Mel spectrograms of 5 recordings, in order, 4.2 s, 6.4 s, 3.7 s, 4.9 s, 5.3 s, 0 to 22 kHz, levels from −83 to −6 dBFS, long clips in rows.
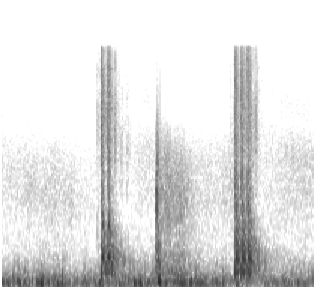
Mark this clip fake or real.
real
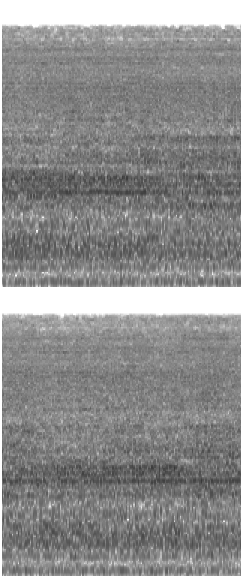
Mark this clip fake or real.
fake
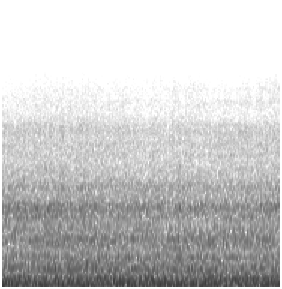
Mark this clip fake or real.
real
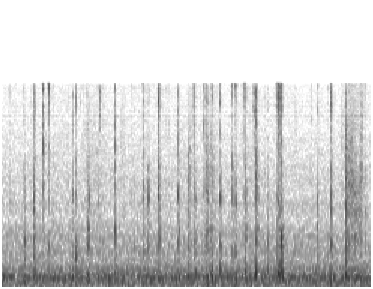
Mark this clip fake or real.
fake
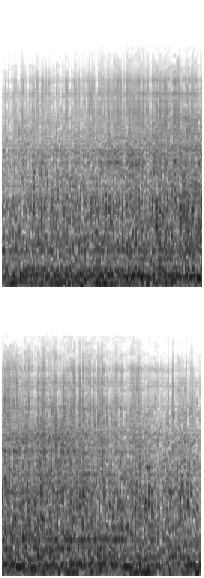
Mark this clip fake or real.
fake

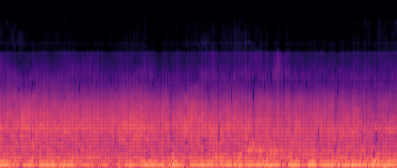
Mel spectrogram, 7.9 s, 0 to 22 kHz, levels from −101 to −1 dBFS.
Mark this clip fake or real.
fake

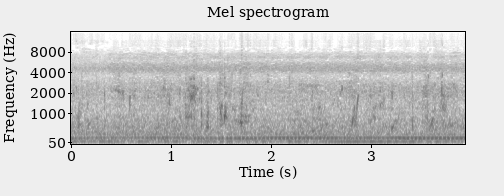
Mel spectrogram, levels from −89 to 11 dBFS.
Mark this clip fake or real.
real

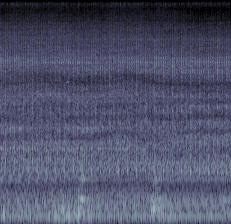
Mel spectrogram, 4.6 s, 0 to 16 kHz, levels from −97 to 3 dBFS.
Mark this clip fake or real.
real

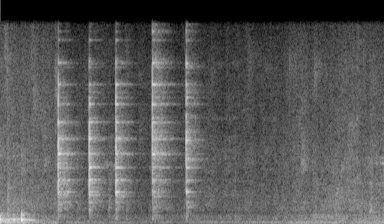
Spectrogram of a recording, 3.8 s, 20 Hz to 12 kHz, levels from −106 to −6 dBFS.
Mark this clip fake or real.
real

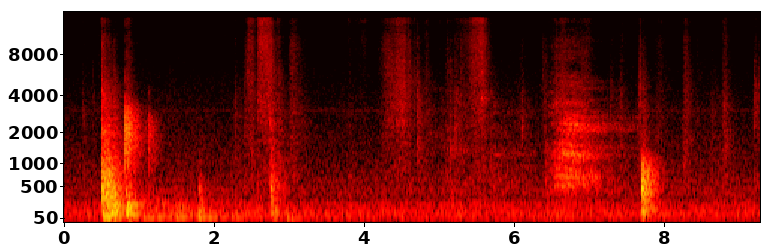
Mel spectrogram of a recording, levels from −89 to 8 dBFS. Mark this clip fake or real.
real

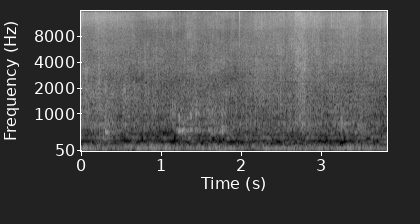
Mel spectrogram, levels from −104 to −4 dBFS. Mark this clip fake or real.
real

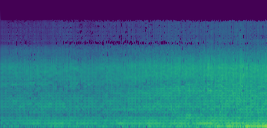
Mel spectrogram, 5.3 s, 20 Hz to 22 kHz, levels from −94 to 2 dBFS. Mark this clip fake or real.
fake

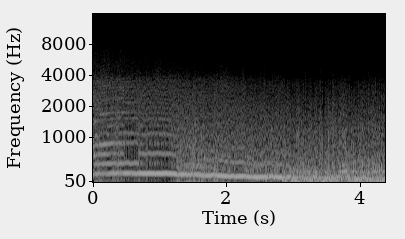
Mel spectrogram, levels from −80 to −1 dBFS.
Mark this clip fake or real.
fake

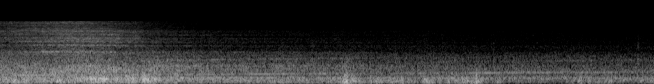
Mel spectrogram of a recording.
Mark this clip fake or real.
real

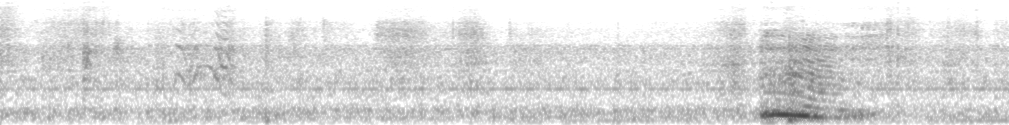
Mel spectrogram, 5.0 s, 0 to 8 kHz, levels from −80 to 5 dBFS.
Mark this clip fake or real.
real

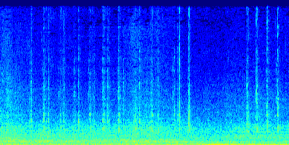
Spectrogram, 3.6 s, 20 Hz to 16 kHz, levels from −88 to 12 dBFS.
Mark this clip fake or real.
real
